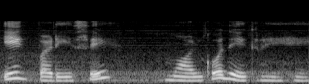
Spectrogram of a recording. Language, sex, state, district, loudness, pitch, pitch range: Hindi, female, Chhattisgarh, Raipur, -15 LUFS, 185 Hz, 175-255 Hz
